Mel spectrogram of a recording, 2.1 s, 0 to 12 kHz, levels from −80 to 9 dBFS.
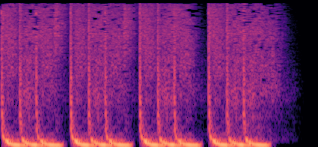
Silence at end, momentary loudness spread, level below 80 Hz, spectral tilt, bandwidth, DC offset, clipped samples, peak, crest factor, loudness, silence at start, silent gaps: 0.25 s; 2 LU; -12 dBFS; -4.5 dB/octave; 11.5 kHz; under 0.1%; under 0.1%; 0 dBFS; 10 dB; -14 LUFS; 0 s; none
